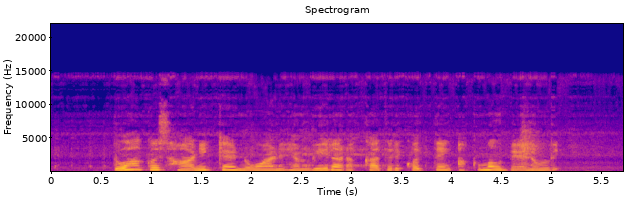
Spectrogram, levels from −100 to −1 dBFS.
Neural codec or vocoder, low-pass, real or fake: vocoder, 44.1 kHz, 128 mel bands, Pupu-Vocoder; 14.4 kHz; fake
